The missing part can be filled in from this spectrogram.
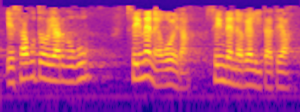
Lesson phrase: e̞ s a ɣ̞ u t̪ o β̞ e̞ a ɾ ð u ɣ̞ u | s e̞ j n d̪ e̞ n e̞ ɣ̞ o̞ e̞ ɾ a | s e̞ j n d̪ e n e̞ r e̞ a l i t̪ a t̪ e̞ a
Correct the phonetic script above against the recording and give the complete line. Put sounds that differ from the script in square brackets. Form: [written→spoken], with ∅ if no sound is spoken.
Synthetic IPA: e̞ s a ɣ̞ u t̪ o β̞ e̞ a ɾ ð u ɣ̞ u | s e̞ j n d̪ e̞ n e̞ ɣ̞ o̞ e̞ ɾ a | s e̞ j n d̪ e n e̞ r e̞ a l i t̪ a t̪ e̞ a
